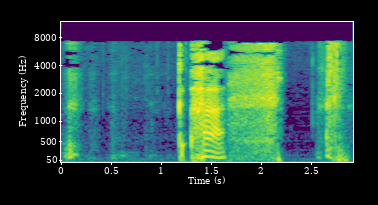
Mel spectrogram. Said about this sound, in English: God bless you. Good evening. All right. Yeah, who sneezed? Oh, I love that one.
